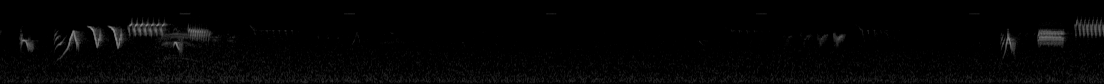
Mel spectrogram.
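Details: Green-tailed towhee in song on a June morning high on Colorado's Mesa Verde Plateau; a short phrase of sliding notes and a buzzy trill, long quiet pause, then another brief buzzy phrase near the end.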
